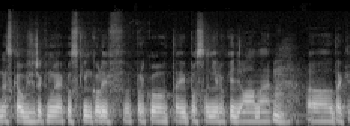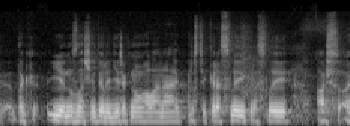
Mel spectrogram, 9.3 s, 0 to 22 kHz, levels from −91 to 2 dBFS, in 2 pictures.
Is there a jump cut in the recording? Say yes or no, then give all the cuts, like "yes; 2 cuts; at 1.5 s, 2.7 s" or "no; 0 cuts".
no; 0 cuts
